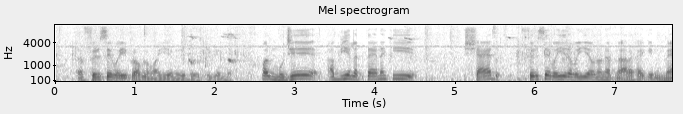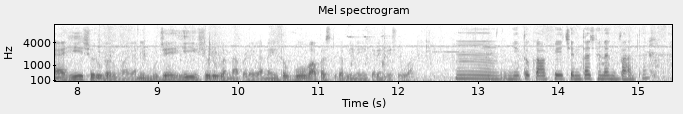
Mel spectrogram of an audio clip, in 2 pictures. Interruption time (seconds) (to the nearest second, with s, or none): none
